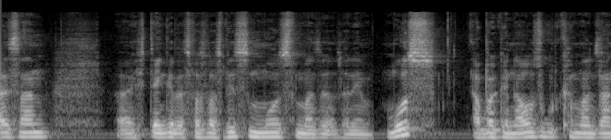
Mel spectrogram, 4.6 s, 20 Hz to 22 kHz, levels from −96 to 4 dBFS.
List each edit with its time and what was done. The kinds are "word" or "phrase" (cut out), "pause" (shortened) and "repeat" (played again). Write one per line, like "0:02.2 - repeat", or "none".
0:01.7 - word
0:02.8 - word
